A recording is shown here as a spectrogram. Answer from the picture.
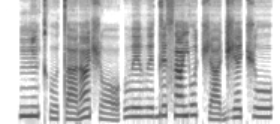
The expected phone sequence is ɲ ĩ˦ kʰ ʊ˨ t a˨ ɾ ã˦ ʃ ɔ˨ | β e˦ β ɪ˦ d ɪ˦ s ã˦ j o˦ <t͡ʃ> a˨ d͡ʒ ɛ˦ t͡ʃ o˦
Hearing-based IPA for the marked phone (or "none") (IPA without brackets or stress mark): t͡ʃ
